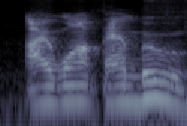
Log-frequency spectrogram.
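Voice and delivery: words growled like a beast, animal voice. A panda growls at the one who took its bamboo away, growling panda. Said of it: "the panda growls at Naruto and says".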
